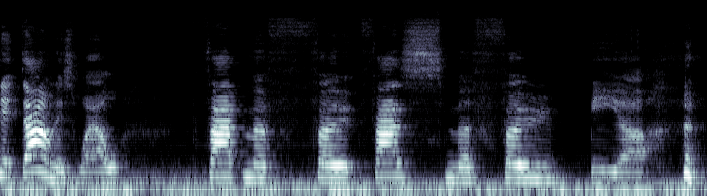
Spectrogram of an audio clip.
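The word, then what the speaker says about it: Phasmophobia: down as well phab phasma phobia i always pronounce it wrong i always call it like phasma phobica and saw something like that but it's phasmaphobia um there's the game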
